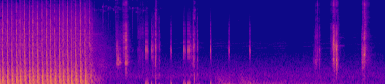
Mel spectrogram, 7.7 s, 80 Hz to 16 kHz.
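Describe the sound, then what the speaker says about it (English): An MK18 rifle in the VR shooter Contractors VR is emptied in one long, loud, rapid burst lasting under two seconds, followed by scattered mechanical clicks and clacks of weapon handling. "So I do need to empty the weapon for this."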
